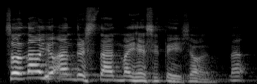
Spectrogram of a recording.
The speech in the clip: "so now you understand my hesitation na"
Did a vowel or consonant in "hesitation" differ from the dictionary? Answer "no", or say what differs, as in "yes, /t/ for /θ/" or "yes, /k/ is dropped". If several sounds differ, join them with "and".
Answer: yes, /s/ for /z/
